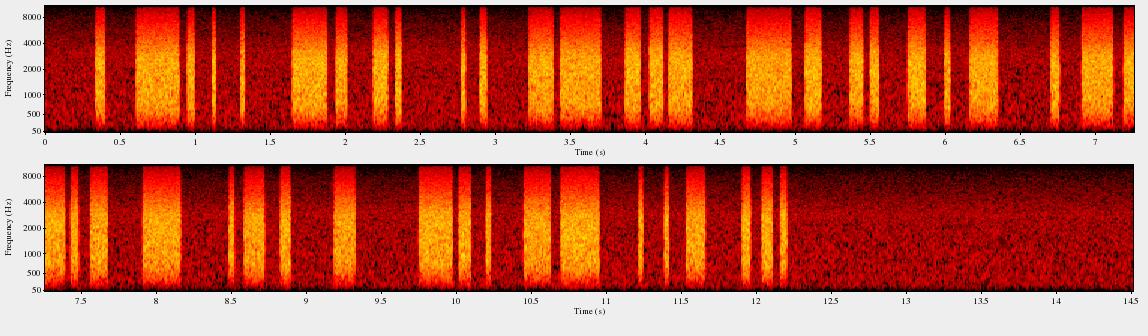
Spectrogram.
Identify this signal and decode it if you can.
Bursts of noise. There is no code.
